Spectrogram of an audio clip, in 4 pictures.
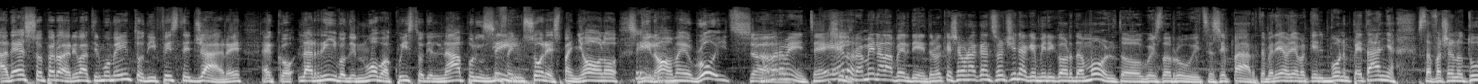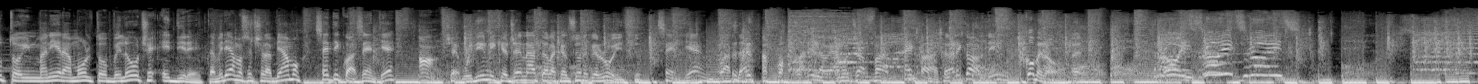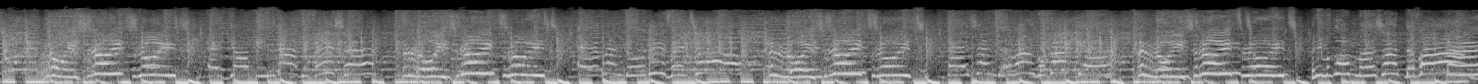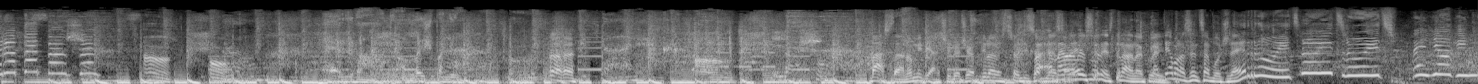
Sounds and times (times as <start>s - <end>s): Music: 0.0s - 59.1s.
